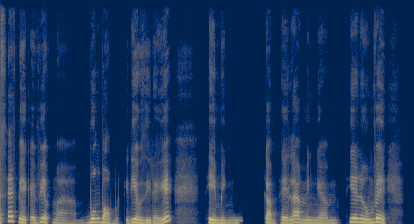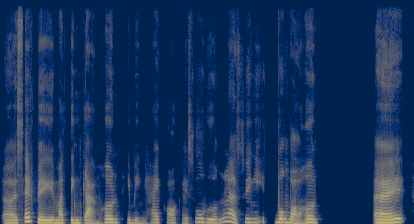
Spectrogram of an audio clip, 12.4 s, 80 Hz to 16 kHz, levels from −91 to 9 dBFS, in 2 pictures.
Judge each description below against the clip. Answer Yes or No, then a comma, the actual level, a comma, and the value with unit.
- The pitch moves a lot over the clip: No, average, 4.0 semitones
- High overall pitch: Yes, high, 210 Hz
